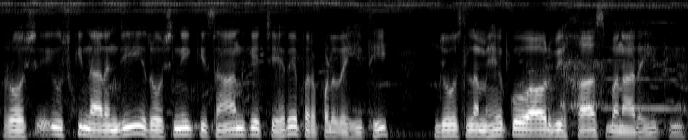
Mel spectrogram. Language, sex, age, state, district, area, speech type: Urdu, male, 18-30, Uttar Pradesh, Azamgarh, rural, spontaneous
